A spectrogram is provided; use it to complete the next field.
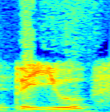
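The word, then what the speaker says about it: Peyo: notre famille vient d'Angleterre nos petits cousins anglais avait difficile de prononcer le mot Pirot il disait pot et donc on l' appelait pot tout son son enfance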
